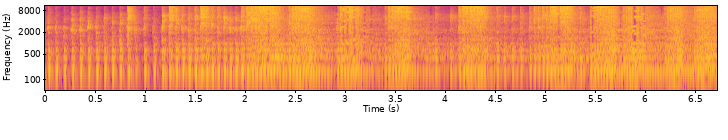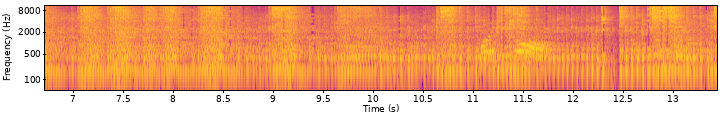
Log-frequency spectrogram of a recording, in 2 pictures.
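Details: Restored 1974 Honda XR75 single-cylinder in garage, first start after two years of restoration, choke off, fresh non-ethanol fuel, clutch needing adjustment: crisp revs picking up and dropping back cleanly with even beat; normal running.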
